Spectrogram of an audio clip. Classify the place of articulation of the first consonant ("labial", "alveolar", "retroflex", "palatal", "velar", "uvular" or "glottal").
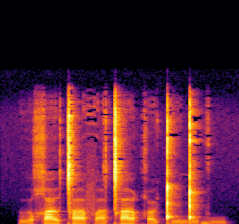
uvular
